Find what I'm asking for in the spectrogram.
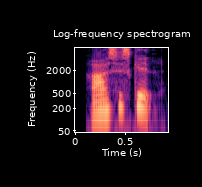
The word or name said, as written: raceskel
